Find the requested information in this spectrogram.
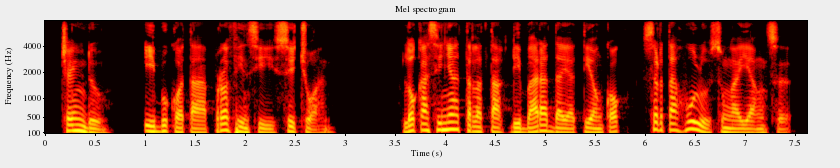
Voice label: Indonesia male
